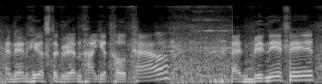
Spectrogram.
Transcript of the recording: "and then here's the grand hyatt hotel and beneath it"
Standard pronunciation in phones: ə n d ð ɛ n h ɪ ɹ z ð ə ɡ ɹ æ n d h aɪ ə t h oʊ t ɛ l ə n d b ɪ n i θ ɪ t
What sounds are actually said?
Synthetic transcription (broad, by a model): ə n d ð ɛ n h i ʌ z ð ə ɡ ɹ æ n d h aɪ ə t h oʊ t ɛ l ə n b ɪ n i f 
